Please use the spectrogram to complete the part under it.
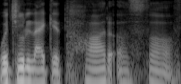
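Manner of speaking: weak, fake, put-on Spanish accent. Retelling what a dude asked him, in a weak put-on Spanish accent. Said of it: "I can't even do a Spanish accent real well".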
